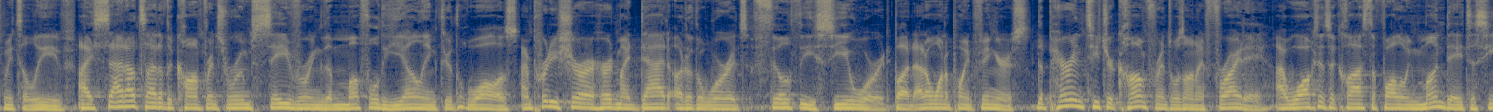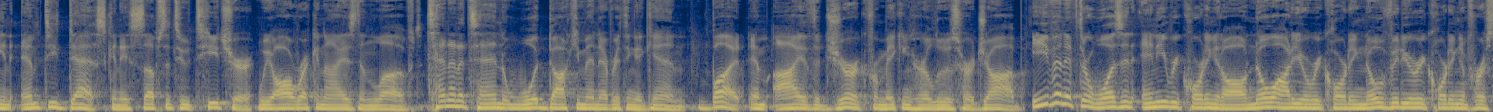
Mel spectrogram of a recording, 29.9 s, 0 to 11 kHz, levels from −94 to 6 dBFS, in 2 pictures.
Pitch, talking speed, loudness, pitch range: 115 Hz, 200 wpm, -15 LUFS, 105-130 Hz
